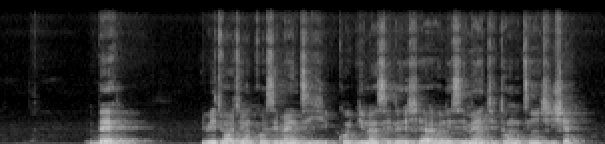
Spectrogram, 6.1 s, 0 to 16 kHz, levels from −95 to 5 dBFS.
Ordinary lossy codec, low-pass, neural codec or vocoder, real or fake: none; 14.4 kHz; vocoder, 48 kHz, 128 mel bands, Vocos; fake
